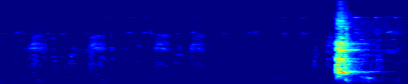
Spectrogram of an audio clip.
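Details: Labrador Retriever named Tiger giving a single short bark near the end after about five seconds of silence, a brief harmonic burst that fades quickly; no other sounds.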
